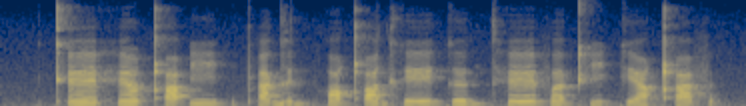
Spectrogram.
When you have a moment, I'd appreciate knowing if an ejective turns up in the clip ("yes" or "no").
yes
